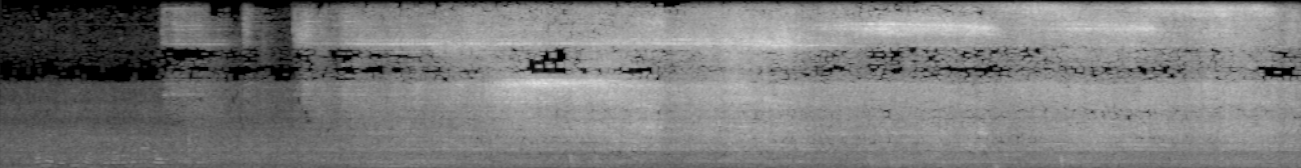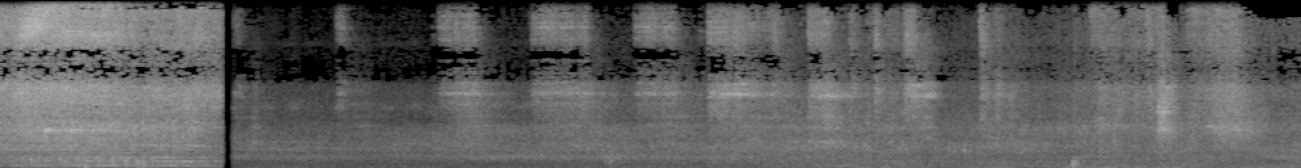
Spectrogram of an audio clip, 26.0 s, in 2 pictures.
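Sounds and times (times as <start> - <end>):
train passing close by: 0.0 - 26.0
high-pitched wheel squeal: 3.0 - 15.2.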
